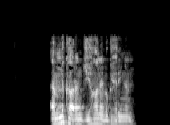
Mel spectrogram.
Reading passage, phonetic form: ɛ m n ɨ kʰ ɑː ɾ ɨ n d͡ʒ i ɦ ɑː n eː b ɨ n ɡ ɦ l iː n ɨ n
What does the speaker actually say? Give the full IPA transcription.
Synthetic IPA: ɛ m n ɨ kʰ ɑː ɾ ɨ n d͡ʒ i ɦ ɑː n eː b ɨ ɡ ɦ ɾ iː n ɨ n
